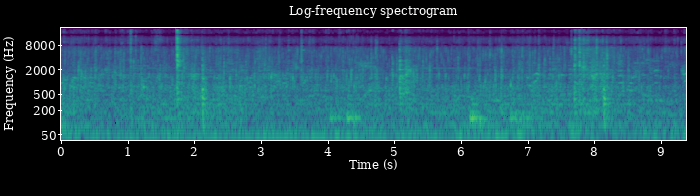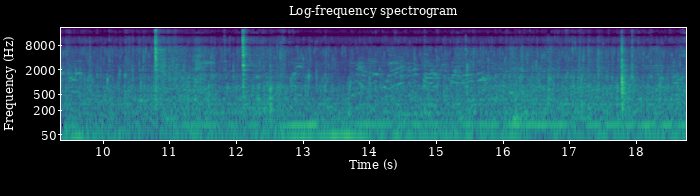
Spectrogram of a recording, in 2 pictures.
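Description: A pot of fish curry gravy bubbles away on the stove, with a low steady simmer, occasional stirring scrapes and light clinks, and faint background voices.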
